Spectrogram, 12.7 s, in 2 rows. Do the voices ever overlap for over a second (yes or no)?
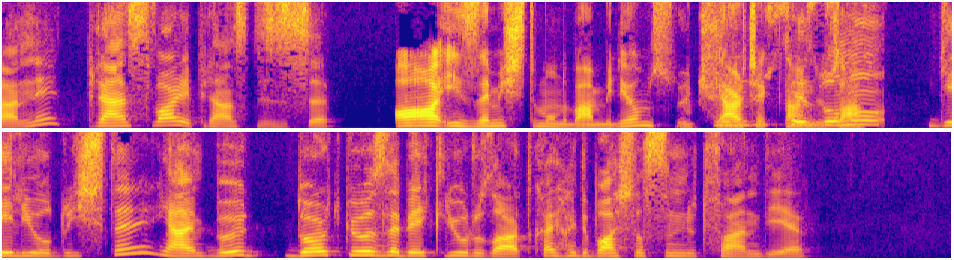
yes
